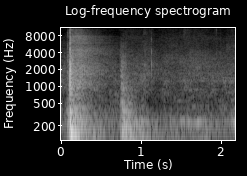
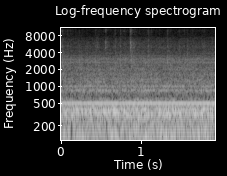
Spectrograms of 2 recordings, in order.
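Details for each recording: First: Maytag Bravos high-capacity electric dryer: loud, steady high-pitched squeal rises over the motor hum as the drum spins up, from a worn, stiff idler pulley. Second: Maytag Bravos high-capacity electric dryer after the fix, idler pulley cleaned and greased, not replaced; steady low tumble and even hum with no squeak or chirp, the drum drive sounding healthy.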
